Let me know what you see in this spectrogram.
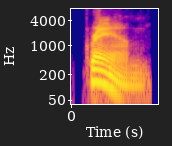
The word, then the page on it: gramme: American English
